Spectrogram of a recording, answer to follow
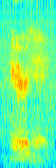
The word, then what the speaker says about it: Paraguay: How do you say it again? Paraguay. Paraguay. Yeah. p a r a g u a y Is it soccer?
